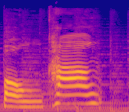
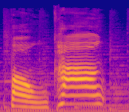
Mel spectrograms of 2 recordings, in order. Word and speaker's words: 山洞: 山洞，台语念作崩坑，崩坑。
